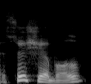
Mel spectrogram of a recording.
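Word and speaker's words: sociable: سكريبت سوشيبل حرف السي دايما يا عبد الرحمن كده لما بيجي بعديه حرفين متحركين بتنطق شين.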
